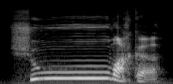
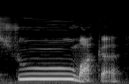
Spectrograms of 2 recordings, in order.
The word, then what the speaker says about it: Schumacher: I think it was Jer I think it was Clarkson actually uh pronounced uh Michael Schoecker's last name as Shuaka.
